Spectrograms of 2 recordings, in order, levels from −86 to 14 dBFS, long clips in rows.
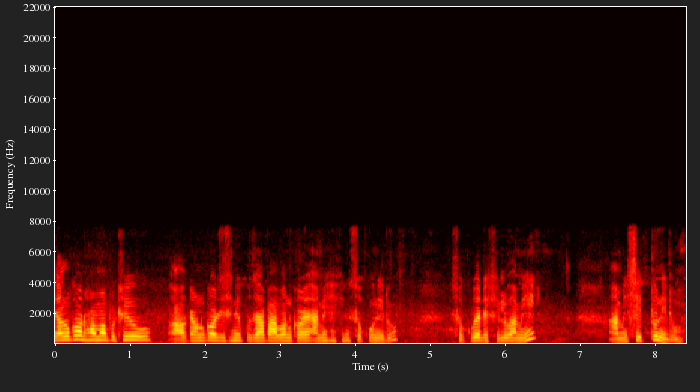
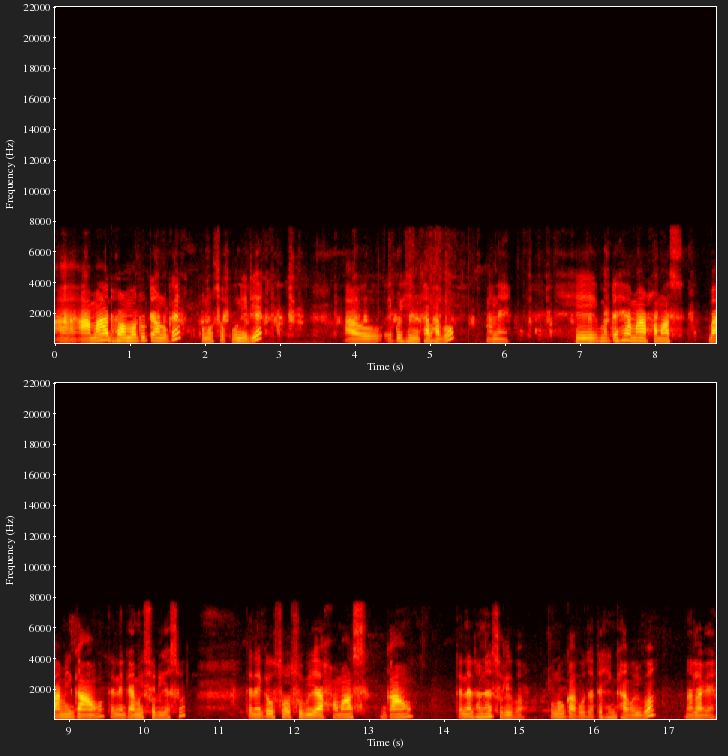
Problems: none marked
